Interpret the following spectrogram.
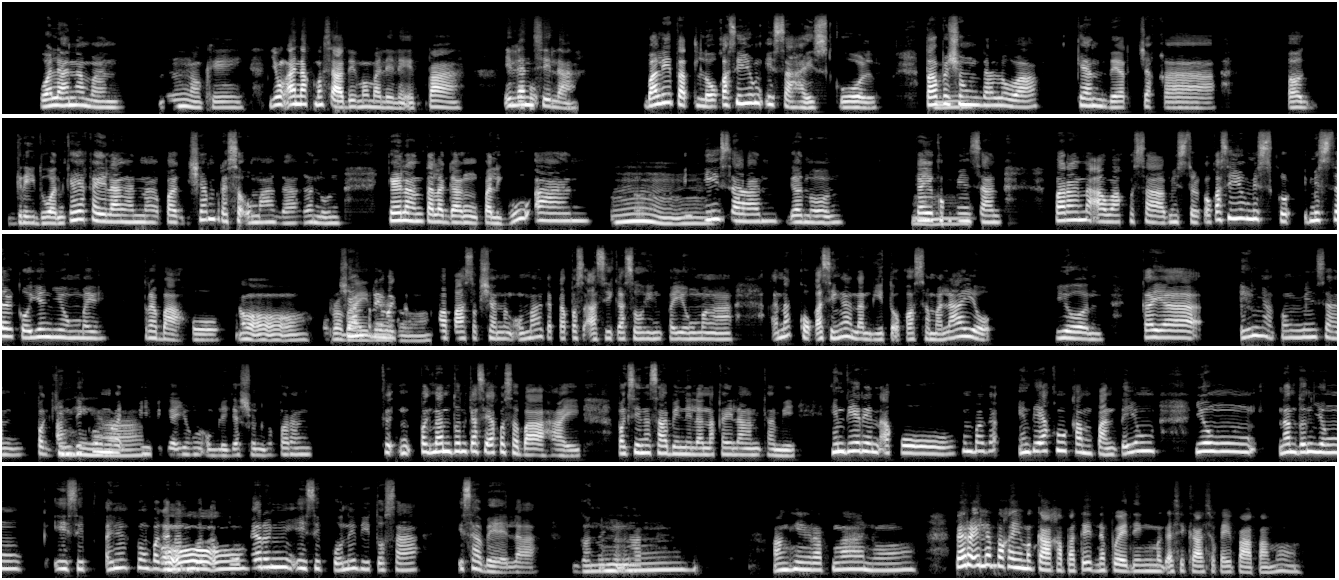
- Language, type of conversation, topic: Filipino, advice, Paano ko mapapatawad ang sarili ko kahit may mga obligasyon ako sa pamilya?
- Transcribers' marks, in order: tapping; other background noise; "kinder" said as "Kender"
